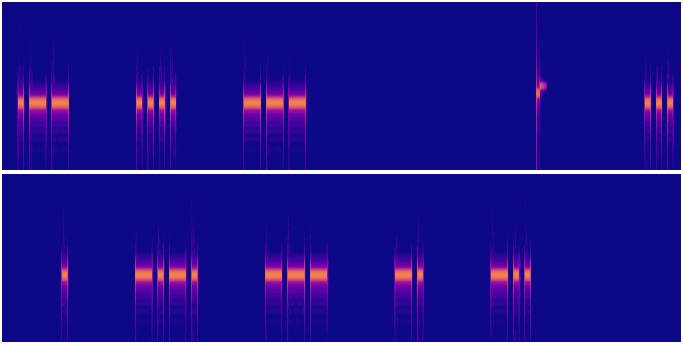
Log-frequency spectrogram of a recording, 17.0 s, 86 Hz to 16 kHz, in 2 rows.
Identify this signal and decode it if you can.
Morse code, heard as a keyed tone, about 17 wpm, spaced as for 8 wpm, 700 Hz. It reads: WHO SECOND
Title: 4x Character Spacing - Top 300 Words - 17wpm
